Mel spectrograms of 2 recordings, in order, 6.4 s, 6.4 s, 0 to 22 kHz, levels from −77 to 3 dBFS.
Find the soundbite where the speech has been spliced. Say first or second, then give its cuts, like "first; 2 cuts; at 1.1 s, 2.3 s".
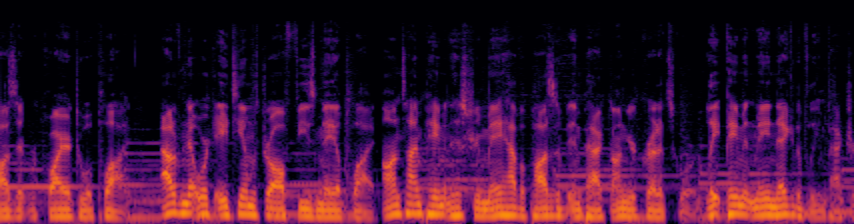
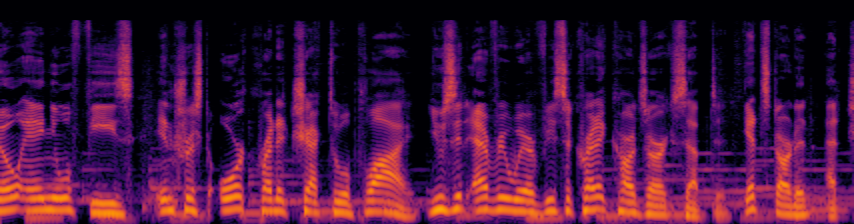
second; 1 cut; at 5.4 s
